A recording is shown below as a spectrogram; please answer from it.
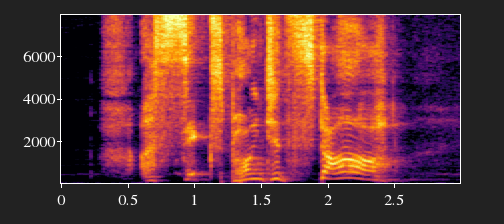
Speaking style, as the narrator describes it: He realised he was shouting, so he brought his voice down to a whisper

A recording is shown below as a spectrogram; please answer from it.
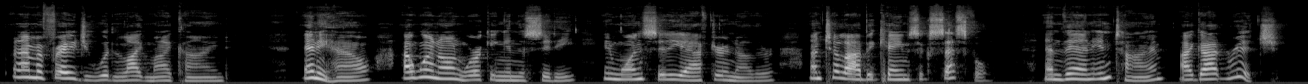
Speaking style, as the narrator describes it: said the old man kindly

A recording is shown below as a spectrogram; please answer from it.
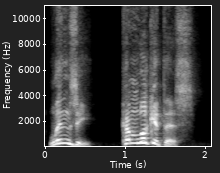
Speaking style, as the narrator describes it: shouting

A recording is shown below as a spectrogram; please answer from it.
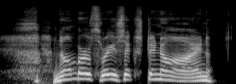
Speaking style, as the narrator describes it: roared Mr

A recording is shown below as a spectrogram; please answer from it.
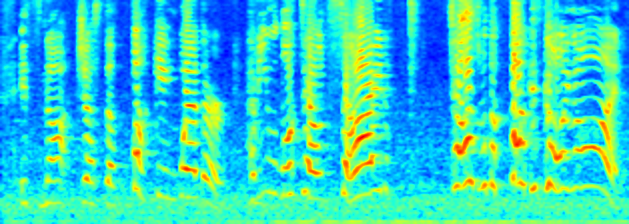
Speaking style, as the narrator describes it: A man screamed

